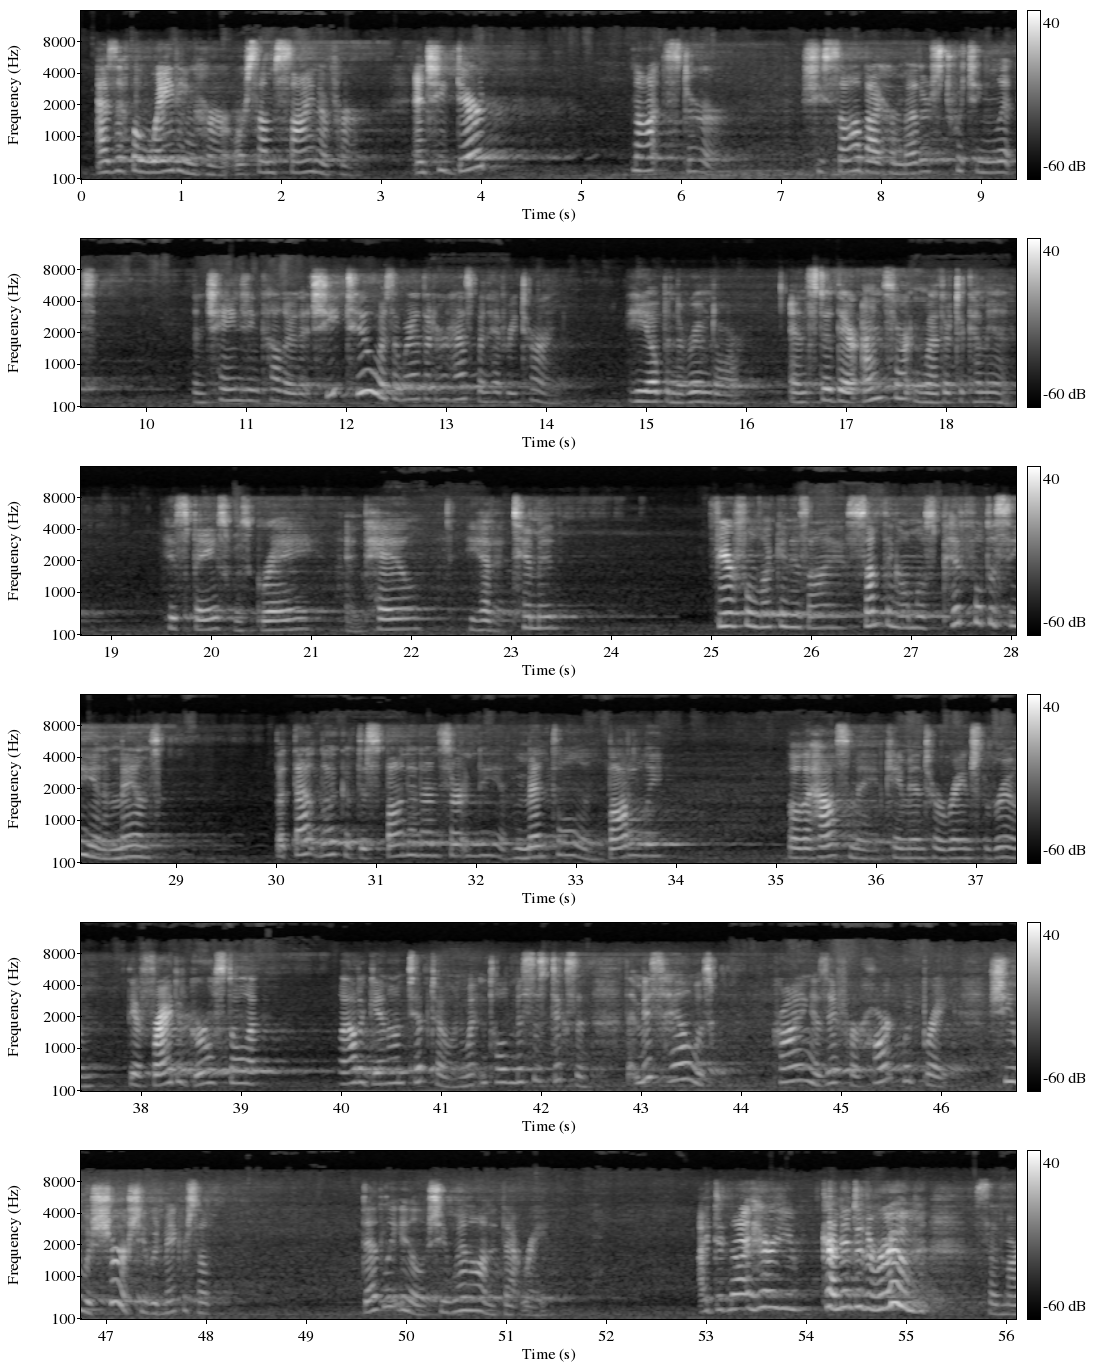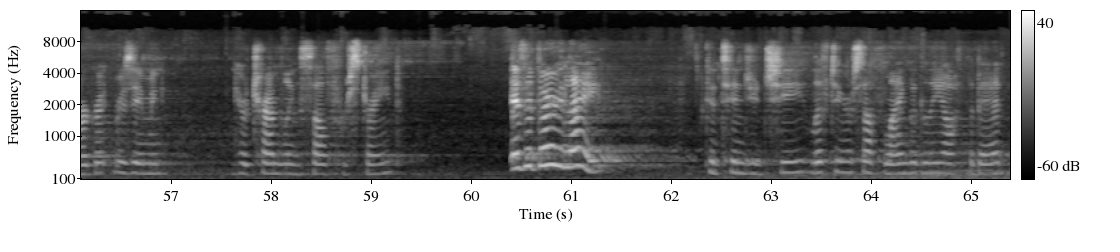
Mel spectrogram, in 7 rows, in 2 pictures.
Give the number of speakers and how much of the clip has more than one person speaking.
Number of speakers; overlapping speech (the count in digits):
1, no overlap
